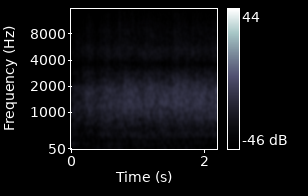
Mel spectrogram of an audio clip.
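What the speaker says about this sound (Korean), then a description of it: "박수 한번 하세요." A church congregation applauds during a Sunday evening service, a steady wash of many hands clapping together that holds at an even level from start to end with no voices on top.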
